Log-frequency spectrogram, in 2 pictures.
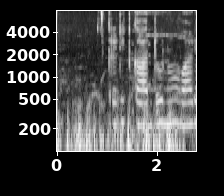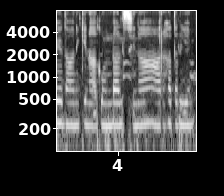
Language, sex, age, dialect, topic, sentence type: Telugu, female, 18-24, Southern, banking, question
